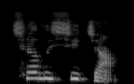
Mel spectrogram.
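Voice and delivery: çalışacağım slowly as cha-lı-shı-jam; spoken contraction. Shown as a demonstration. Teacher repeats the word, çalışacağım as çalışıcam. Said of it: "Nasıl söyleyeceğim?".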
